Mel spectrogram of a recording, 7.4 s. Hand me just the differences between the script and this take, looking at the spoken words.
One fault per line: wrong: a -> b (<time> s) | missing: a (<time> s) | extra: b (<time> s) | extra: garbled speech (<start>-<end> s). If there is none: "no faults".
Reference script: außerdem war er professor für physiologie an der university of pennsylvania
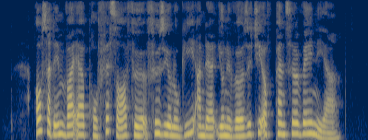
no faults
